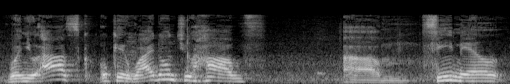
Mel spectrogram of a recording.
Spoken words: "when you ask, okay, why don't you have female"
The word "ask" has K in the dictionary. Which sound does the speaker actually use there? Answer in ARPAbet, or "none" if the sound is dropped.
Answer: K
